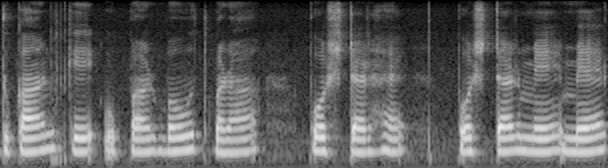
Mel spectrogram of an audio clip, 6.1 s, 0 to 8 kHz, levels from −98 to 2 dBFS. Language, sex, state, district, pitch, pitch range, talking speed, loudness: Hindi, female, Himachal Pradesh, Shimla, 200 Hz, 195-205 Hz, 100 wpm, -17 LUFS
